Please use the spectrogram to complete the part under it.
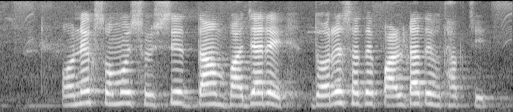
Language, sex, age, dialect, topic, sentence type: Bengali, male, 25-30, Western, agriculture, statement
